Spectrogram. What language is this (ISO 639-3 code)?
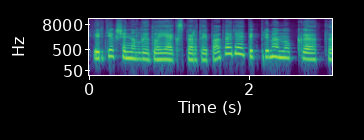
lit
